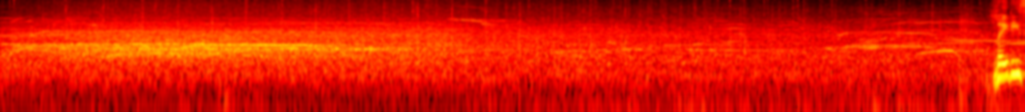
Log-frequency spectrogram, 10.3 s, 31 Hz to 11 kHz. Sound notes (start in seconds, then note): 3.6 speaking Spanish; 6.4 cheering and applause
